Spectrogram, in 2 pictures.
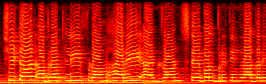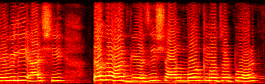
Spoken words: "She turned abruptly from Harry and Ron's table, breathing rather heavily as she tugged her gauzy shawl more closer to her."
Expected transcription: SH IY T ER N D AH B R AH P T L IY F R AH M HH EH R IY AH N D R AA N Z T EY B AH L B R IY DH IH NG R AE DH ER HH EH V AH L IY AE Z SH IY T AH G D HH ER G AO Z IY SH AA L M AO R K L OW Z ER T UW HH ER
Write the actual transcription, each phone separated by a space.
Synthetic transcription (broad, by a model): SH IY T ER N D AH B R AH P T L IY F R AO M HH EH R IY AH N D R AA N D T EY B AH L B R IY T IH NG R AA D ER HH EH V AH L IY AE SH IY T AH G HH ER G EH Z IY SH AA L M AO R K L OW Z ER T UW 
